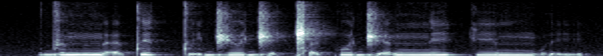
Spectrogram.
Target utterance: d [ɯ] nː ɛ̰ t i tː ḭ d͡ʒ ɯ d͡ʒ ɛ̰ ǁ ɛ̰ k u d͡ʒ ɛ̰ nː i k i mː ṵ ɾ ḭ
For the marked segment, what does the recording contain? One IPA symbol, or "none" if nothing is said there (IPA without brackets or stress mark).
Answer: ɯ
